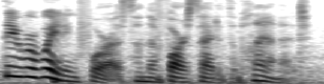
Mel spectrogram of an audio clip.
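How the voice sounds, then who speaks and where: A woman voicing a calm, witty female shipboard AI in a game cutscene, speaking in a cool, dry, precise way. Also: sits low, fast. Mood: calm briefing. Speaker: ship's AI. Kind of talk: video game cutscene acting. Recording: cinematic score underneath. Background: orchestral music.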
